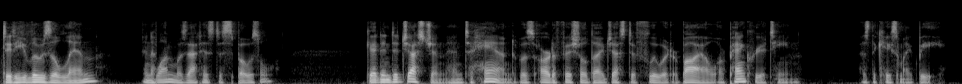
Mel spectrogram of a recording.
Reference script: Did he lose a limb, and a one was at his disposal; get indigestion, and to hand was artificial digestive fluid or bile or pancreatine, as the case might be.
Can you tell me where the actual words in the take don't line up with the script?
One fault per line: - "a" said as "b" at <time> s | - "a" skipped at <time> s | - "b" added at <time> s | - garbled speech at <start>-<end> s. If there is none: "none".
none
